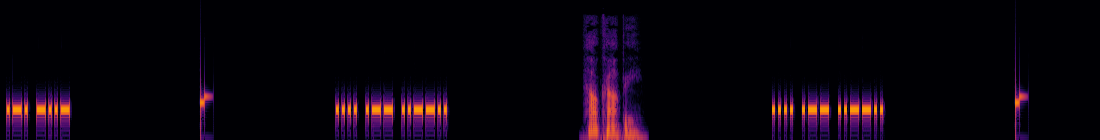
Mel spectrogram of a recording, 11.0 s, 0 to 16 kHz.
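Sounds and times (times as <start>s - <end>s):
morse code beeps: 0.0s - 0.7s, 3.4s - 4.5s, 7.7s - 8.9s.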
